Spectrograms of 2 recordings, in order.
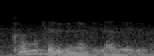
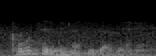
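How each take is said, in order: Both takes have the same delivery.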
